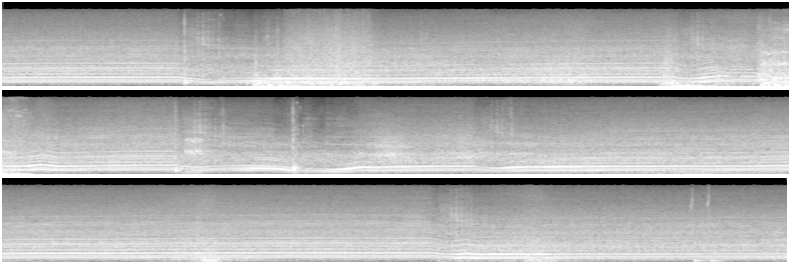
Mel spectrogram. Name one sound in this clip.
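A car engine hums steadily and rises and falls in pitch as the car speeds up and slows through bends.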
